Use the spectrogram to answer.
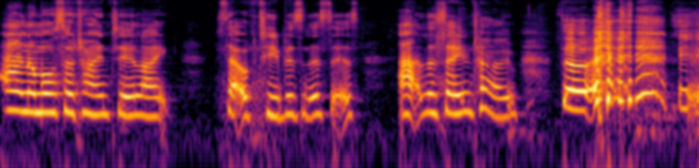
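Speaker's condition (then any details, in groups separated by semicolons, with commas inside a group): Cerebral palsy; since birth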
